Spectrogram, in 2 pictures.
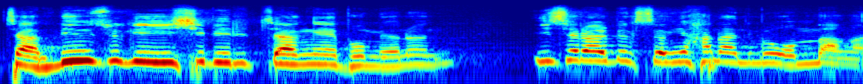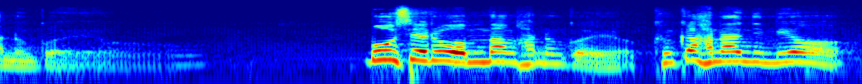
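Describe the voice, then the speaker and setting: A man's voice: sits high, a little fast, gravelly. A male pastor preaching a sermon in a church, asking the congregation rhetorical questions and leading them in call-and-response. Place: church sanctuary.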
